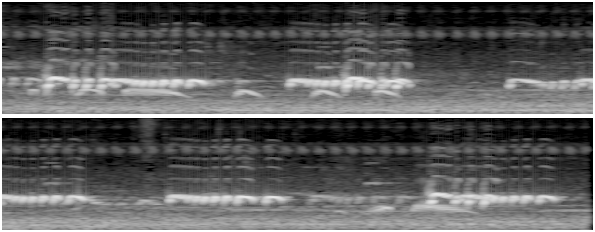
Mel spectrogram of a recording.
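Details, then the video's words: Zebra dove, a local perkutut kept as a lure bird to stimulate breeding urge in other doves, sings loud phrases of quick, bubbling cooing notes. Six rolling bursts, each about a second long, with fainter low coos between them over constant hiss. "Perkutut lokal gacor Suara Besar Pancingan Bunyi Menaikkan Birahi Paling Ampuh"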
